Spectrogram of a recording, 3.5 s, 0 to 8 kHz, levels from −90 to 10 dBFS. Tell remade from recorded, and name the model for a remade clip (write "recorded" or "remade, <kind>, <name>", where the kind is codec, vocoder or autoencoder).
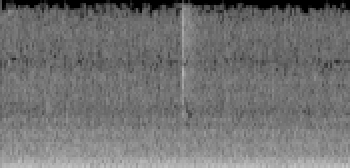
recorded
